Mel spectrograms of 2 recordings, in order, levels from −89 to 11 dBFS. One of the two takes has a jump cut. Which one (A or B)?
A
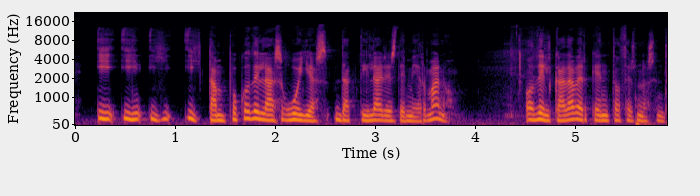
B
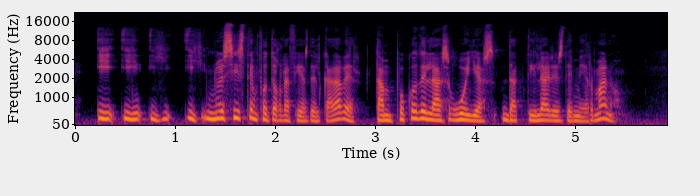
A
